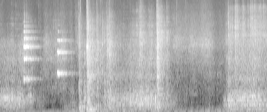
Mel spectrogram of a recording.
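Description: A double-framed sliding balcony door, one frame opening and the other closing, with rolling slides and a few dull thuds and rattles, a thin squeak early on.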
